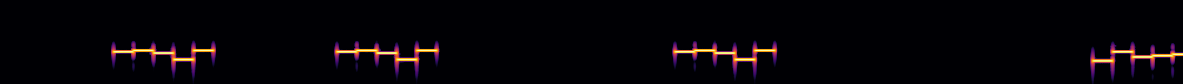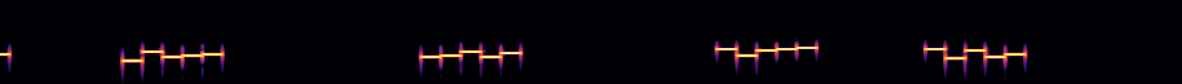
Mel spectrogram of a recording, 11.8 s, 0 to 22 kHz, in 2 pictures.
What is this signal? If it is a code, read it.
Five-tone selective call (CCIR), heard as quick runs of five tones, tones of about 100 ms. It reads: 89729 89729 89729 18456 18456 45847 05900 03946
